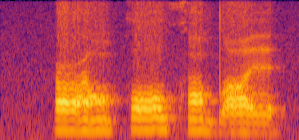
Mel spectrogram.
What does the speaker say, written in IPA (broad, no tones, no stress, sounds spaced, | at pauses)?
ʕ ɔ̃ k ɔ xʷ ə̃ dˤ ɛ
